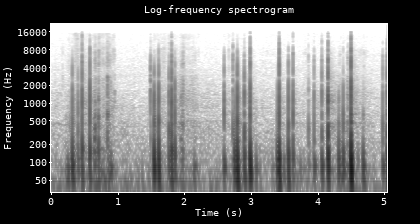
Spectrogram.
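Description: Long acrylic nails tap and scratch close up on the shiny surface of a small, hollow, zippered pink cosmetic pouch made of glossy vinyl. Quick, clicky taps come in uneven bursts with short, dry, low thumps and faint high ticks, separated by brief pauses.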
